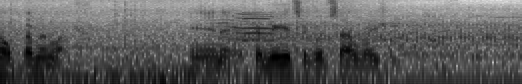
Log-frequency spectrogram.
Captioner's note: children talking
